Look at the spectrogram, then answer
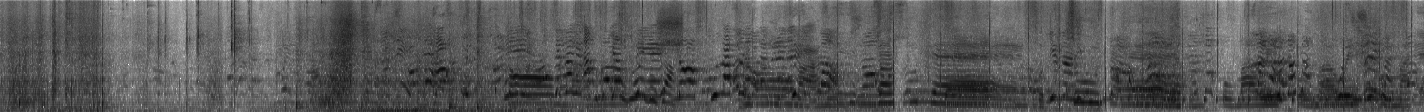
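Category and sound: ambience, children playing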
